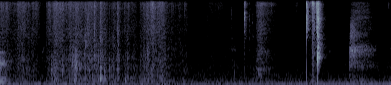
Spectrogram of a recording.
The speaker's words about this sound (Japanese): いい波形が出たね、今ね。毎度この波の話をしてるけど。ビールがクシュって開く音、いい波形でしたよ。確かに。特徴的だな、結構。うん、人間の声では出ない波だったな。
